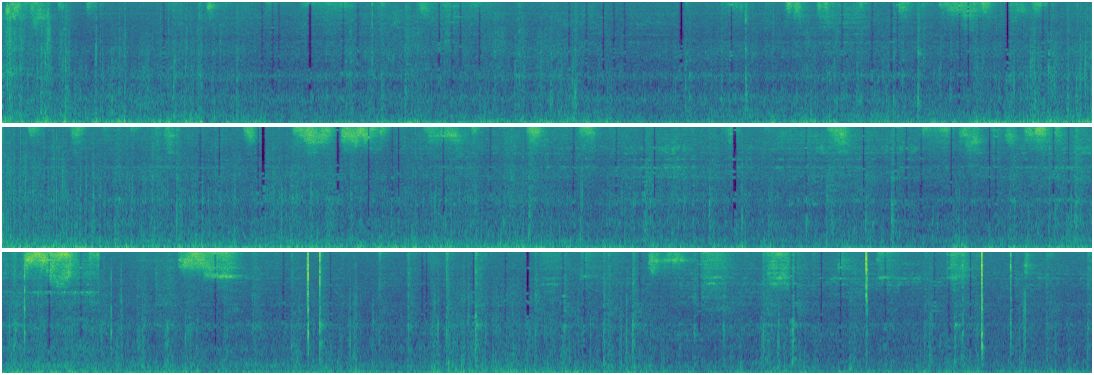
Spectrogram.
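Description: Steam-hauled heritage passenger train heard from an open carriage window: a continuous loud rumble of the carriages' wheels on the rails, with a few brief high-pitched wheel squeals as the train rounds the curve in the second half.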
